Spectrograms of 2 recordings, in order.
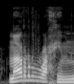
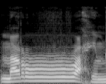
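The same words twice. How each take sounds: First: The merged r sound is kept short. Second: The merged r sound is held long. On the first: The speaker calls it right. "No extension" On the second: The speaker calls it wrong.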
